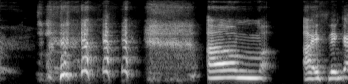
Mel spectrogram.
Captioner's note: laughs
